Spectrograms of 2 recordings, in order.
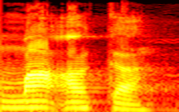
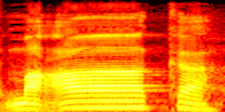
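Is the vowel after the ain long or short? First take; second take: short; long. First: The vowel after the ain is kept short. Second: The vowel after the ain is drawn out long. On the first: The speaker calls it right. "Harusnya ma'aka. Ain di situ tidaklah panjang" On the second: The speaker calls it wrong. "dibaca seperti ini"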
